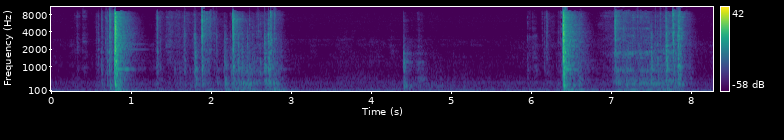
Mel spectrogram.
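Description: Plastic ink cartridges being unlatched and handled in a Canon PIXMA MG2960's print carriage. There are two sharp plastic snaps about five and a half seconds apart, each followed by about a second of light clicking and rattling, with a faint click between them.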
